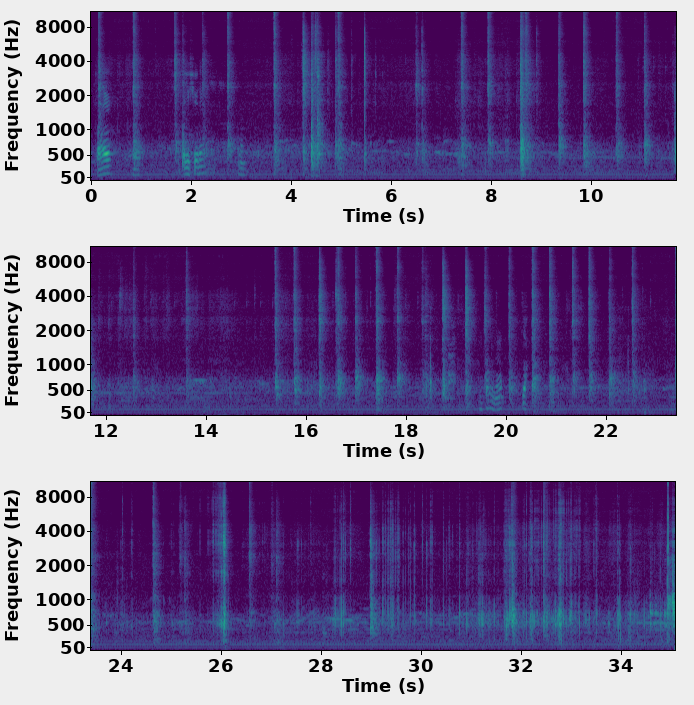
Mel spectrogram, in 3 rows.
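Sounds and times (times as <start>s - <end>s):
sharp clicks and snaps: 14.9s - 27.2s.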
